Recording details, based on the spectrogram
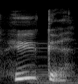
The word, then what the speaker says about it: hygge: It's pronounced hygge.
